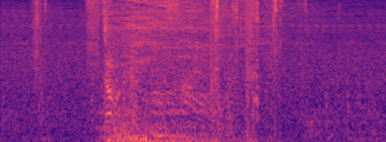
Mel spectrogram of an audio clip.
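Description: A magical whoosh rings out with a shimmering burst.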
